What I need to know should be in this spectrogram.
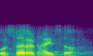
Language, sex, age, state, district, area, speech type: Hindi, male, 18-30, Bihar, Samastipur, rural, conversation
